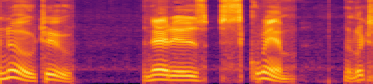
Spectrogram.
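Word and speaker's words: Sequim: looks like squim but the proper way to pronounce it and they'll let you know too and that is squim it looks like seim but a squim and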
